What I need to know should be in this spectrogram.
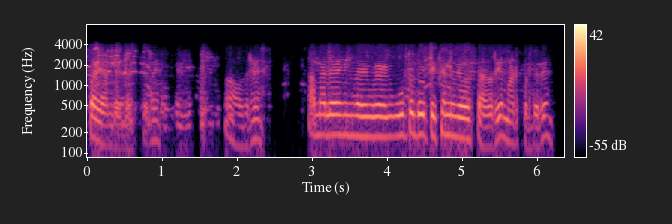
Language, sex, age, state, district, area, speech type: Kannada, male, 60+, Karnataka, Gadag, rural, conversation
